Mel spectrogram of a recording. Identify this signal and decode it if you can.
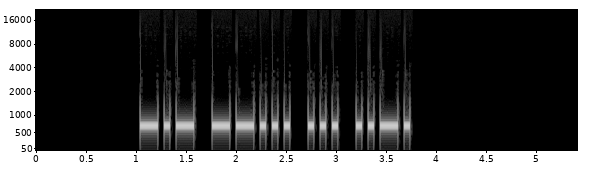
Morse code, heard as a keyed tone, about 20 wpm, 700 Hz. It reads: K7SF
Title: Easy Call Signs Repeated 3x - 20wpm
